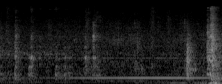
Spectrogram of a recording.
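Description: Light clicks and taps of a steel ruler being handled on a pallet-wood board on a wooden workbench, with a sharper tap near the end, over a faint steady hum.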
